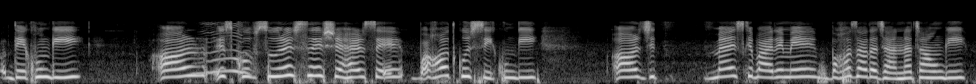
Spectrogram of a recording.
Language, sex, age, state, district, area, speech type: Urdu, female, 18-30, Uttar Pradesh, Mau, urban, spontaneous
